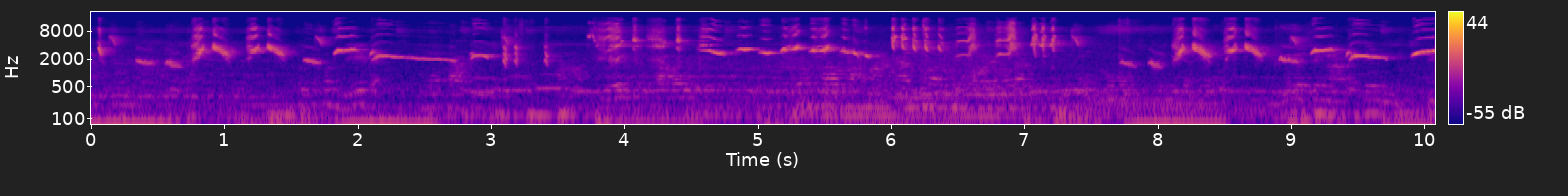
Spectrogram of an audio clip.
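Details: Sharp rolling song of an oriental magpie-robin for training caged birds, mixing harsh squawk-like bursts, clicks and clear whistled slurs in lively irregular phrases.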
